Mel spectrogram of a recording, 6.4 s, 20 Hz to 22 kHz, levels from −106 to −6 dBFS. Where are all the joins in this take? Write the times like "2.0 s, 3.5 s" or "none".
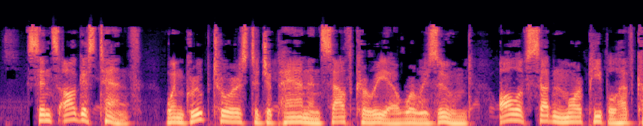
none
